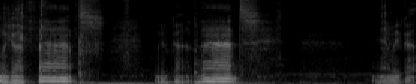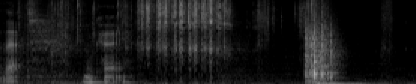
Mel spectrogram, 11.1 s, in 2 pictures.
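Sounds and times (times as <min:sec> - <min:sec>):
speech: 0:00.0 - 0:01.3, 0:02.1 - 0:03.6, 0:05.0 - 0:07.4
dice knocked out of the way: 0:06.3 - 0:10.2.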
